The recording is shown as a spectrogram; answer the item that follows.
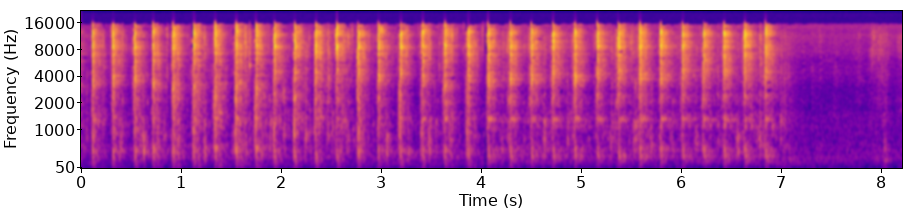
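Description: A metal fork beating eggs on a ceramic plate, clicking against the plate about six times a second, fast and even. The eggs are being whipped until they double in volume. The beating stops about seven seconds in.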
